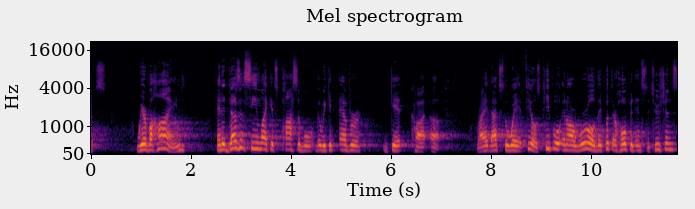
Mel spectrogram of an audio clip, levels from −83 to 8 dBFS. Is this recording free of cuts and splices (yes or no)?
yes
